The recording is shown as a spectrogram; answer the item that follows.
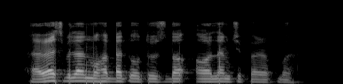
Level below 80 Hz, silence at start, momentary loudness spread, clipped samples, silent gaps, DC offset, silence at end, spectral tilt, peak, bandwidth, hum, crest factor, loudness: -62 dBFS; 0.3 s; 15 LU; under 0.1%; none; under 0.1%; 0.5 s; -4 dB/octave; -12 dBFS; 8.2 kHz; none; 20 dB; -31 LUFS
